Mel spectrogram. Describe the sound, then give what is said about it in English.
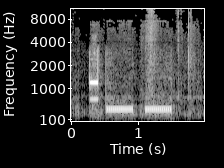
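A short, bright telephone keypad dialing beep, followed by two longer, lower buzzing tones separated by a brief pause, heard clearly with no talking, as someone phones a Chinese restaurant. “Now I call that Chinese restaurant back.”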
